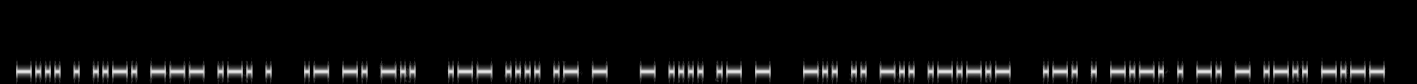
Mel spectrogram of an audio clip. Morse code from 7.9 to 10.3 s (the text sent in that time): DID.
